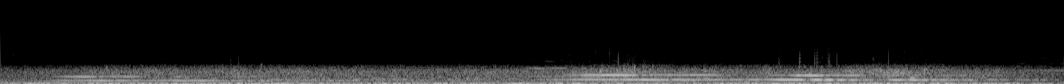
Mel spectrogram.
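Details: Humpback whales during a whale-watching sighting; sustained low moans and slightly higher drawn-out tones, layered and overlapping, with brief clicks and a steady background rumble of water and engine noise.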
